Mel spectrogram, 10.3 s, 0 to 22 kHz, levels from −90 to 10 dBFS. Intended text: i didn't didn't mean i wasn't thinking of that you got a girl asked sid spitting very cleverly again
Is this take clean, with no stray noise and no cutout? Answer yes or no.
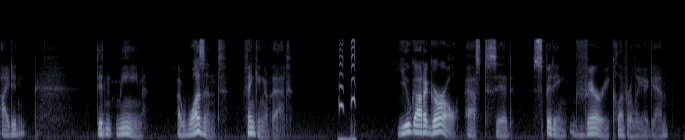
no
